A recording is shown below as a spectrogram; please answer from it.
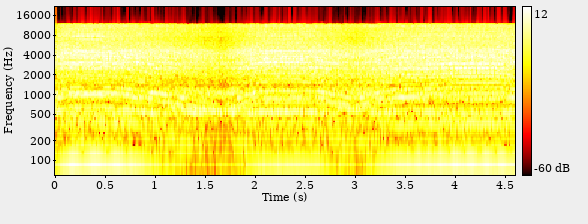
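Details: Motor from a dead power supply under repair, driven unloaded by a function generator simulating the PWM chip at about 50% duty: steady whine dipping and swooping in pitch as speed changes, never cutting out; drive working normally.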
